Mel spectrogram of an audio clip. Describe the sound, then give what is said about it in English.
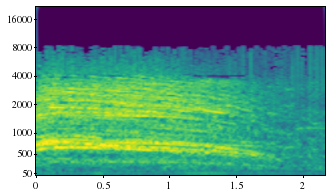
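Crowd cheering at a football game for the Meatball side: a dense, steady roar of many voices yelling together, loud for most of the stretch before easing off toward the end. “And now, the Meatball cheering section. Yay, Meatball!”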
